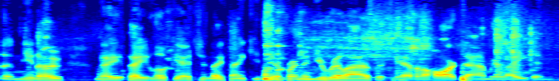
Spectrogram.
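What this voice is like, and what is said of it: Strong Southern American accent. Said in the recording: “my accent is a little stronger than other people's as far as Southern”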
